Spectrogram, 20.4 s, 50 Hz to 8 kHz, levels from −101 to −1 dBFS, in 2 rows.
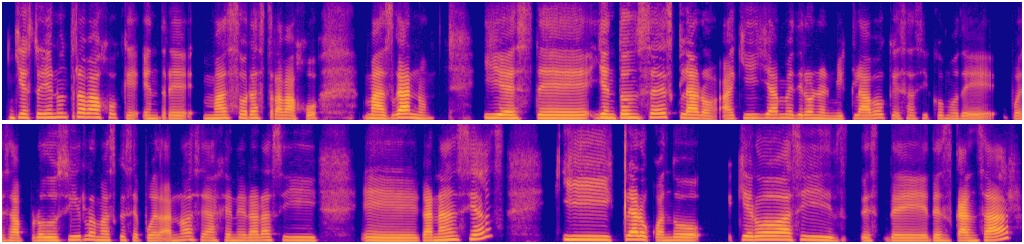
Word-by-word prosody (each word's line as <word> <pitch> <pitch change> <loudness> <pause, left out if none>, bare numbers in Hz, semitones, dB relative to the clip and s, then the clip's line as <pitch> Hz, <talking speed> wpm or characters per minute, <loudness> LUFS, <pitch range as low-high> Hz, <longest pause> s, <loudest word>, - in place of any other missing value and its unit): y 255 - 0
estoy 250 +1 0
en 255 +1 0
un 275 0 -4
trabajo 265 -4 +2
que 195 -2 -7
entre 195 0 -4
más 210 +3 0
horas 225 -1 0
trabajo, 200 -1 0 0.4
más 210 -2 +4
gano, 225 -5 +5 0.5
y 225 -1 +3
este, 210 0 +2
y 235 +3 +2
entonces 240 +3 +2
claro, 215 -6 +3
aquí 220 +3 -3
ya 225 -1 +1
me 225 -1 -4
dieron 210 0 -2
en 190 -2 -4
mi 180 -1 -5
clavo, 200 +3 -1
que 195 - -10
es 190 - -12
así 195 +1 -10
como 190 -2 -9
de 90 +1 -6
pues, 185 0 -7
a 185 0 +2
producir 200 +4 -2
lo 240 -3 -3
más 200 -1 -2
que 220 - -6
se 195 -2 -8
pueda, 185 -1 -2
¿no?, 215 +5 -4
o - - -5
sea, 200 -3 -5
a - - -8
generar 195 +1 -3
así, 200 -2 -4 0.4
eh, 185 -2 0
ganancias, 235 - +2 0.8
y 240 -3 +2
claro, 250 -2 +5
cuando 195 0 -1 0.3
quiero 235 0 +1
así 235 -4 +2 0.3
des 185 -2 -6 0.5
descansar, 185 - +3
210 Hz, 155 wpm, -23 LUFS, 195-230 Hz, 0.8 s, gano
